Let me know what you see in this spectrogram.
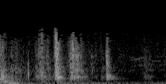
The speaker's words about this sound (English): And let's open the door for a start. No, I'll do that, ….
